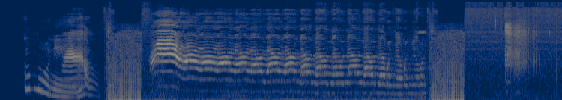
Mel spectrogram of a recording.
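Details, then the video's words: Domestic cat making a strange sound: a falling whine, then a long, loud, strained yowling meow lasting about five seconds that slowly drops in pitch, broken by bursts of loud clipped noise; a person speaks faintly afterwards. "The strange sound of a cat"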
